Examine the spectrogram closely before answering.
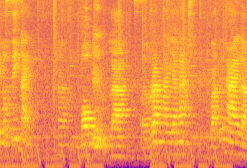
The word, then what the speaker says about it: Ramayana: Một là Ramayana và thứ hai là Mahabharata. Chúng ta nên phát âm cho nó chuẩn ở chỗ này.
